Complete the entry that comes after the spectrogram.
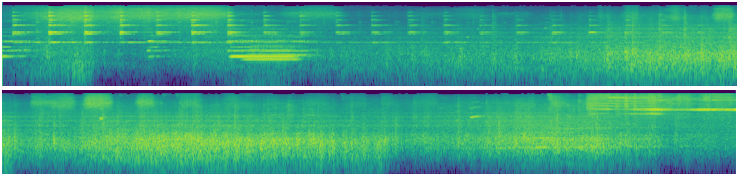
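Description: NJ Transit train of Comet V coaches pulling out past the platform: a train horn sounds, with one long, loud blast about five seconds in. Then the rumble and clatter of the cars rolling by builds and fades, with wheels squealing near the end. A bell rings steadily, about twice a second, through the first few seconds.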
